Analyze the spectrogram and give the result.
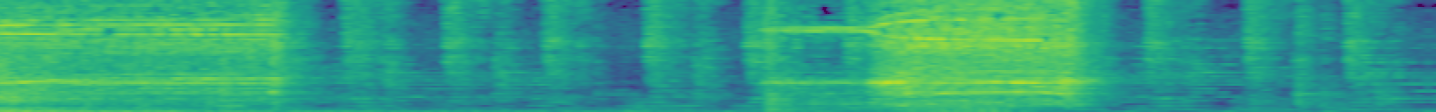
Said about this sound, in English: Now we have to unscrew all these bolts which are surrounding the tank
